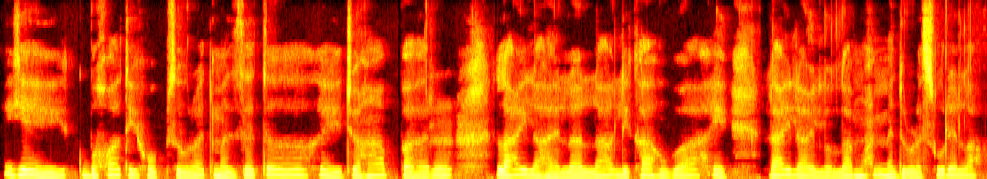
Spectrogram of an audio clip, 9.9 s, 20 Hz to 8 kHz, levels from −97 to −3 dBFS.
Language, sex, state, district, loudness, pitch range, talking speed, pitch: Hindi, female, Madhya Pradesh, Bhopal, -17 LUFS, 200-235 Hz, 120 wpm, 225 Hz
